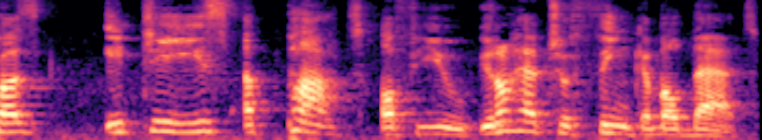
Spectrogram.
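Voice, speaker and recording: A man with a high pitch and lively intonation, in a Portuguese accent. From Brazil. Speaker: language learning group administrator. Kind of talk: casual talk to camera. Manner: halting, many fillers.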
